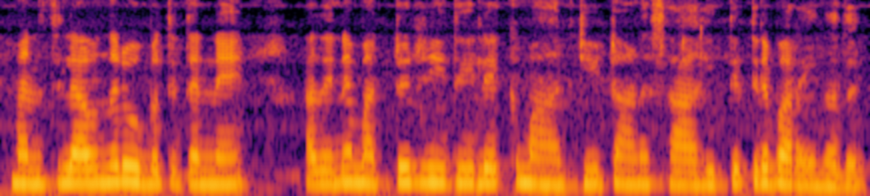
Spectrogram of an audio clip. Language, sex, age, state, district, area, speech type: Malayalam, female, 18-30, Kerala, Palakkad, rural, spontaneous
